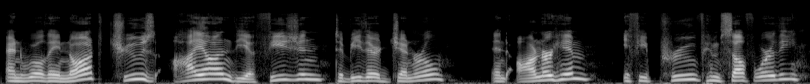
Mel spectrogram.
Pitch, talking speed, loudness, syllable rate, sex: 185 Hz, 150 wpm, -18 LUFS, 4.2 syllables/s, male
